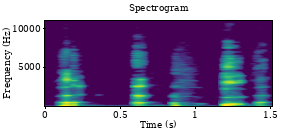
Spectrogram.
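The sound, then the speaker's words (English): A quick series of five short, croaky burps, fairly loud, pushed out one after another in a choppy rhythm as if being forced deliberately. “You can actually, it sounds like you're trying to force a burp, but really you can actually start to puke if you really wanted to.”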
